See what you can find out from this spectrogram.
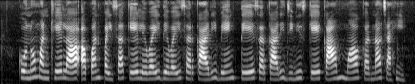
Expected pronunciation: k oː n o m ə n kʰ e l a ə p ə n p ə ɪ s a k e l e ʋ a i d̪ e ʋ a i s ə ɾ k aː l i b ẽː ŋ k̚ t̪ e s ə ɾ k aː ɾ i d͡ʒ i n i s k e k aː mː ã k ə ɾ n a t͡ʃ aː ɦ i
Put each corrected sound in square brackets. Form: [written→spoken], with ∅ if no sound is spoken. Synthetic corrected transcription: k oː n o m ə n kʰ e l a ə p ə n p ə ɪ s a k e l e ʋ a i d̪ e ʋ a i s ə ɾ k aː [l→ɾ] i b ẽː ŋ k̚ t̪ e s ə ɾ k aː ɾ i d͡ʒ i n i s k e k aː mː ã k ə ɾ n a t͡ʃ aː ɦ i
